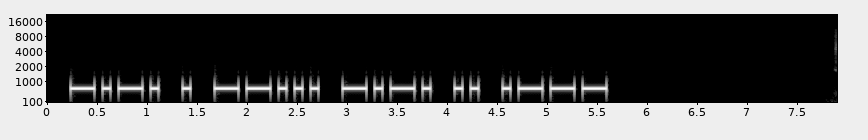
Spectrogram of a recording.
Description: Morse code, heard as a keyed tone, about 15 wpm, 700 Hz. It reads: CE7CIJ
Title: DXCC-100 Call Signs - 6 Characters - 15wpm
